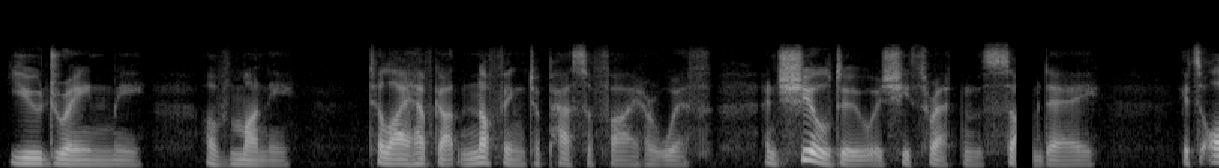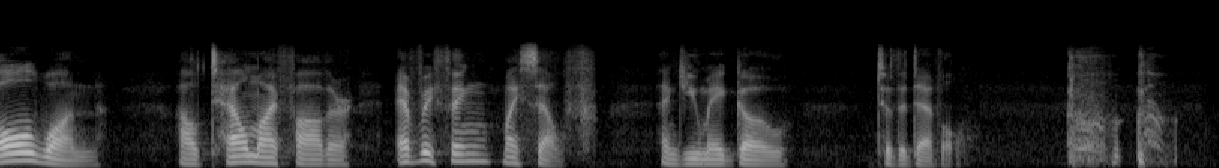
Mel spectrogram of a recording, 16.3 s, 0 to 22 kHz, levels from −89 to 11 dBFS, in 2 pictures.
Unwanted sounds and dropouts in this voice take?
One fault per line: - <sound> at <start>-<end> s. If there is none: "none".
- dropout at 6.8-6.9 s
- cough at 15.2-16.0 s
